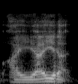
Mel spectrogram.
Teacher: marks represent stress stress marks so on we hear the word you hear where the sound picks up the sound goes up on the second a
